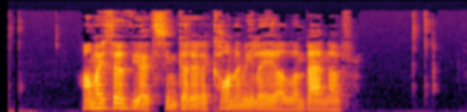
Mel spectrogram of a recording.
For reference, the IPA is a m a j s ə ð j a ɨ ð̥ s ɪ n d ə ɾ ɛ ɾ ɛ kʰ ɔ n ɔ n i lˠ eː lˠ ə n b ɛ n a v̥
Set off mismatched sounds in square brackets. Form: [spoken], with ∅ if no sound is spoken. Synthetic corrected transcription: a m a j [θ] ə ð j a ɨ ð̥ s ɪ n [ɡ] ə ɾ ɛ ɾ ɛ kʰ ɔ n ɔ [m] i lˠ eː lˠ ə n b ɛ n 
